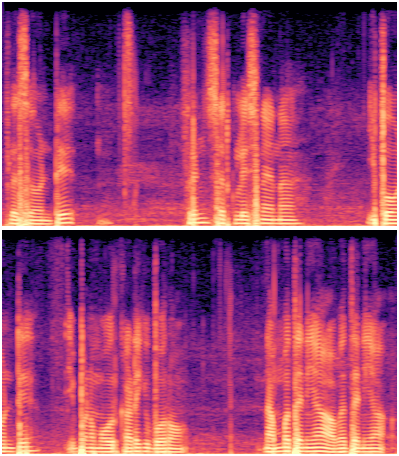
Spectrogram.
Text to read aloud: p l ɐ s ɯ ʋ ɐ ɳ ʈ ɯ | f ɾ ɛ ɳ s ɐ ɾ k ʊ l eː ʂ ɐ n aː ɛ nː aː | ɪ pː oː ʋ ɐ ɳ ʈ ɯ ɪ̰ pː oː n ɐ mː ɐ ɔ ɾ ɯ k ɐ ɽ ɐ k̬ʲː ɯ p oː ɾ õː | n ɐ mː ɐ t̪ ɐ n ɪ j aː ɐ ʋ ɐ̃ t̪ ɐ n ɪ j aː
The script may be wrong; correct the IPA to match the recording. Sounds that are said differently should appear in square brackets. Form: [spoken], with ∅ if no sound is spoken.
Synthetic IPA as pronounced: p l ɐ s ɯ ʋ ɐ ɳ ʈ ɯ | f ɾ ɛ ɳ s ɐ ɾ k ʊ l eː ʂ ɐ n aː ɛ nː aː | ɪ pː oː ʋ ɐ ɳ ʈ ɯ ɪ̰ pː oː n ɐ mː ɐ ɔ ɾ ɯ k ɐ ɽ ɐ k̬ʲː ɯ p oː ɾ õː | n ɐ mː ɐ t̪ ɐ n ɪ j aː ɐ ʋ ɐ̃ t̪ ɐ n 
